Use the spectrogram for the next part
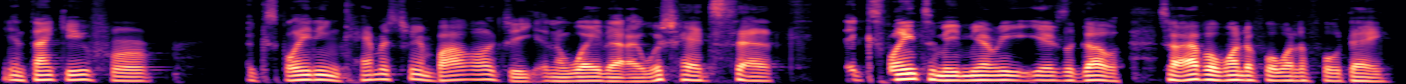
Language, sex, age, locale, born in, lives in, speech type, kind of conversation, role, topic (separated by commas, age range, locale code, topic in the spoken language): English, male, 65-69, en-US, United States, United States, conversation, unstructured, none, Which class did you expect to dislike but ended up loving, and what changed your mind?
